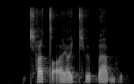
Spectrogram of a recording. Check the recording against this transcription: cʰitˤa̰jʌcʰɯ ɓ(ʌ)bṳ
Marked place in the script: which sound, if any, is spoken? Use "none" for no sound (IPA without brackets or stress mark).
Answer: a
